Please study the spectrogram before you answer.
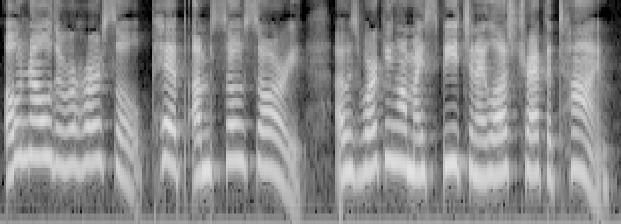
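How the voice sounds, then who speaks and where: Woman voicing an earnest, stressed pony princess, bright-toned. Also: high voice, a little slow. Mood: apologetic, stressed. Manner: apologetic, defensive. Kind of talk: comic read-along voice acting.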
